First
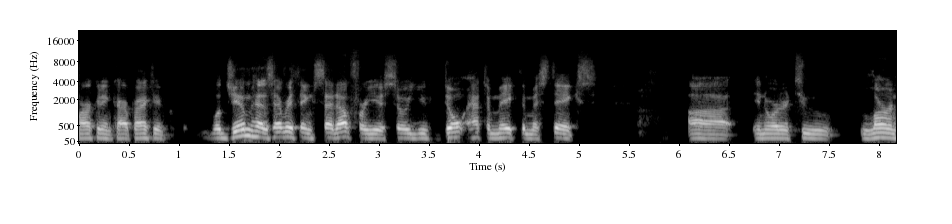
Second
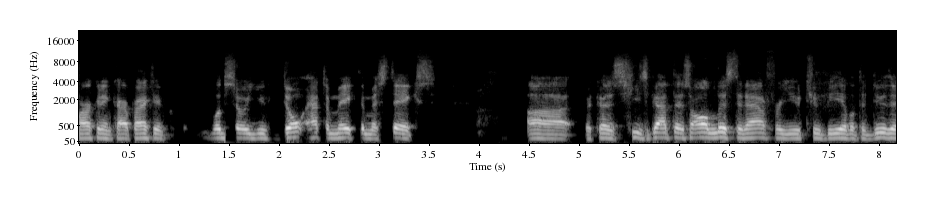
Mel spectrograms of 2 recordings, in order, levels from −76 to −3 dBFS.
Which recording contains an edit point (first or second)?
second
